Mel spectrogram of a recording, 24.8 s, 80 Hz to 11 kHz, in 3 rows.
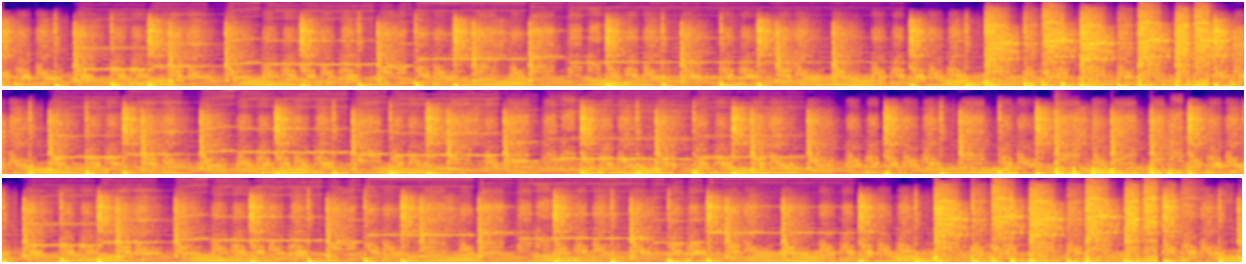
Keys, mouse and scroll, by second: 0.4 a, 3.1 click, 12.4 click, 13.1 a, 14.3 ctrl+s, 14.6 click.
